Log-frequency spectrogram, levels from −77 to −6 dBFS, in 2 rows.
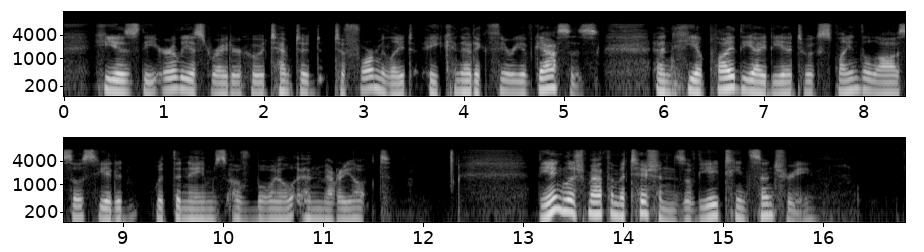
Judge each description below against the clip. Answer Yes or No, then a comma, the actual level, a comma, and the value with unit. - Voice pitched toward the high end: No, low, 135 Hz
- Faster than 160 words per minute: No, slow, 135 wpm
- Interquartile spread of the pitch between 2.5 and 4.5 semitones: Yes, average, 3.3 semitones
